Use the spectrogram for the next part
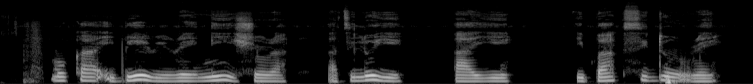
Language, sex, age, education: Yoruba, female, 15-29, tertiary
